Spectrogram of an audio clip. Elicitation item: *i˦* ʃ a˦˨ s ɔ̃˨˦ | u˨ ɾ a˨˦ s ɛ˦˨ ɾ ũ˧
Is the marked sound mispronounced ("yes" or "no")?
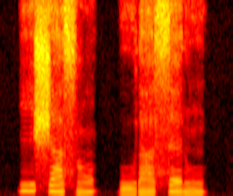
no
